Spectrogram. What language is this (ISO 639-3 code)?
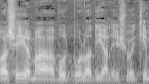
heb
